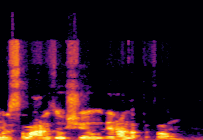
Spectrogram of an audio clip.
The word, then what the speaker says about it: Oxsun: So, it is the the pronunciation. It looks like Oxen, but it's actually Oshune.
